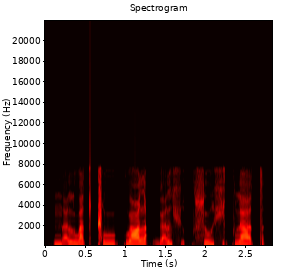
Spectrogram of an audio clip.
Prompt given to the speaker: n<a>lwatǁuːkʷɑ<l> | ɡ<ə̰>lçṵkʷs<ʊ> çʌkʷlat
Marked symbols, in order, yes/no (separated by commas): no, yes, no, no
